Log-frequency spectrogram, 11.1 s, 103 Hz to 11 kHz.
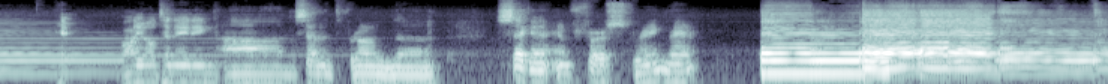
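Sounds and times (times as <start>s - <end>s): guitar notes picked: 7.6s - 11.0s.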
